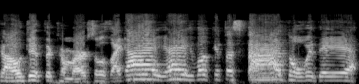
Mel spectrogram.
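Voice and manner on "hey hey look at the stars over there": exaggerated, thick Boston accent, pitched up. Mocking how commercials do the boston accent; exaggerated boston accent. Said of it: "people do like the Boston accent".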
